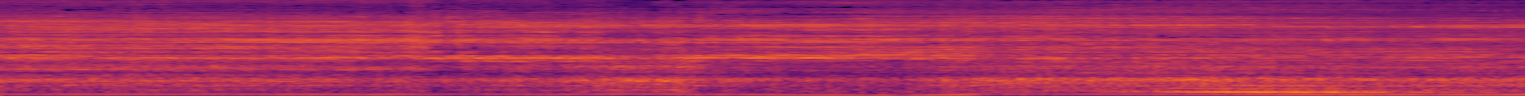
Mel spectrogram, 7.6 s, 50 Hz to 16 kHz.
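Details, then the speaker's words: Angle grinder grinding roughly 1/8 inch off angle irons for a Northern Tool cart: a steady, shrill high-speed whine with gritty cutting noise. The disc has slid down and runs out of balance. "and you'll hear this sounds out of balance because the damn disc slid down"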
